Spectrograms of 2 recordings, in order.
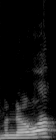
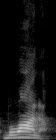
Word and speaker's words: Moana: Monoa. Moa Moana. Moana.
